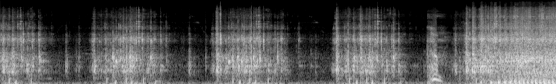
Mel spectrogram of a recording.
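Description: A petrol lawn mower engine pulled into life on a driveway, revving in loud uneven bursts before settling into a steady close roar, with a brief spoken word partway through.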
